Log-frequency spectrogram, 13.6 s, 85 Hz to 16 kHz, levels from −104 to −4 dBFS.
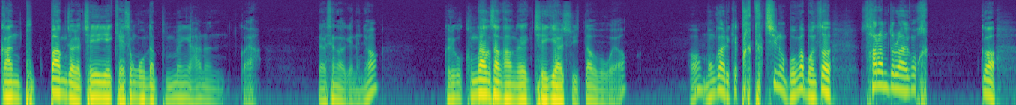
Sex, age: male, 50-69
